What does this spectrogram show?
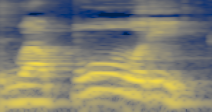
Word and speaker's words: وطوري: Notice here, the wow is light and then the ta is strong and heavy, okay? Notice, the pronunciation of the ta like this. طول it is not two I didn't say waturi okay it is not waturi it is waturi wa tu okay now I want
